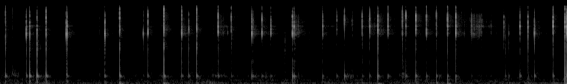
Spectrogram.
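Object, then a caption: Hard clear plastic massage brush dome. Long nails tap rapidly on the hard, clear, glitter-filled plastic dome of a palm-sized oval massage brush. The result is a quick, uneven stream of sharp, bright clicks that stand apart, with almost no low end. Each tap stops dead without ringing.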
